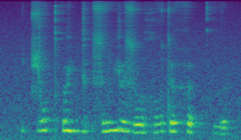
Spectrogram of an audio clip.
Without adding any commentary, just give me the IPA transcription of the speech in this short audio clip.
t͡ɕ ɔ̤ kʰ ɵ j ɡ e ʔ s ə̤ v j ɘ z ʊː x ɔ̤ t ə h ə ʔ kʷʰ ə̤

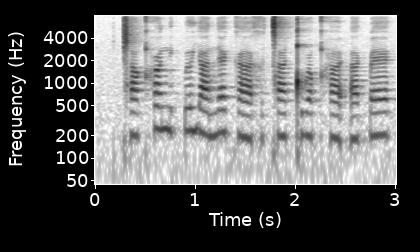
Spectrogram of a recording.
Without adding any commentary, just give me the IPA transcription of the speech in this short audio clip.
ǁ a˨ qʰ u˦ n e˨ k͡p ə˦ j a˨ n æ˦ k a˨ x ə˨ ǀ a˦ ǃ u˦˨ qʰ æ˦ ʔ a˨ k͡p æ˦

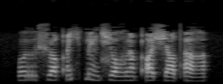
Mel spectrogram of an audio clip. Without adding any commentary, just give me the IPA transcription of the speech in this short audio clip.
o r ʃ u qʼ ẽ ç ɓ ẽ ɡ ɕ o ʁ l ẽ qʼ a ʃ ɑ tʼ a ʁ

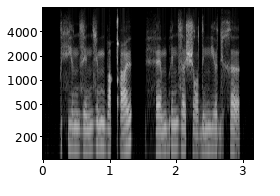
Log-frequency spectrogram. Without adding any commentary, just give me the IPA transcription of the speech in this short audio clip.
fʲ o n z ɪ n z ʏ m b ə qʼ ʏ | h ɛ m b ɪ n z ɜ ʃ ɔ d ɪ mʲ ə˞ d ʏ x ɜ

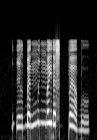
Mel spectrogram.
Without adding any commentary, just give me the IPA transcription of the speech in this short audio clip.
ʔ i˧ l ɓ ɛ˦ ŋ͡m i˦ ŋ͡m ɛ˦ j ɾ ɛ˧ s pː ɛ˦˨ ɐ̯ ɓ u˨

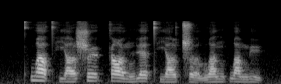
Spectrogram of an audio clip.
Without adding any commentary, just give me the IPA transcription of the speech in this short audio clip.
kʰ w ä˥˩ t̪ʰ j ä˧˥ ʂ ɻ̩˥ k ɑ˥˧ ʊ̯ n̪ ɥ ɛ˥˩ t̪ʰ j ä˧˥ ʈ͡ʂ ɤ˨˩ l w a˥ n p w ä˥˧ m y˥˩

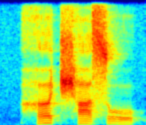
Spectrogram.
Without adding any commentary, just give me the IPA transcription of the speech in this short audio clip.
h ɐ t͡ʃʰ a s o

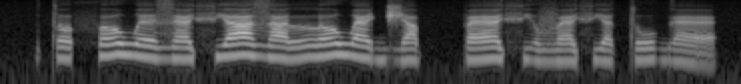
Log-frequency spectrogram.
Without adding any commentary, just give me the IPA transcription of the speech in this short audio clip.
t ʌ θ ʌ w ɛ z æ fʲ a z a lː ʌ w æ d͡ʒ a pː æ fʲ ʌ v æ fʲ a t o ɡ æ

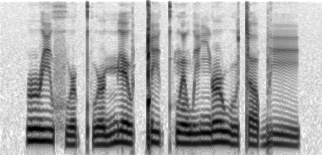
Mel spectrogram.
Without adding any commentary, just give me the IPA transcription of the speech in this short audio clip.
ɹ i˦ xʷ ə˞˨ kʷʼ ə˞˨ mʲ ɛ˦˨ u̯ ǃ i˦˨ kʷʰ æ̃˦ w i˦ ŋ ə˞˦ w u˨ t ʌ˨ b i˦˨

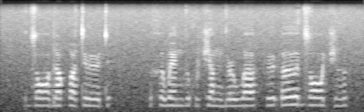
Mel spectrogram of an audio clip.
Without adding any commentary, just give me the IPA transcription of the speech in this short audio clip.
d͡z ɔː d əː qʷ ɛ t øː t | x ə w ɛ n d ə χʷ ə̤ t͡ʃ ɐ ŋ d ə˞ w ɐ | ø ʔ əː d͡z ɔː t͡ʃ ə̤

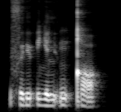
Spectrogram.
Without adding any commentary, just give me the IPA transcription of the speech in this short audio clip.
s ɯ ɾʲ ɯ ʔ e ʎ æ lʲ o̰ ŋ ḛ ǃ ɑ

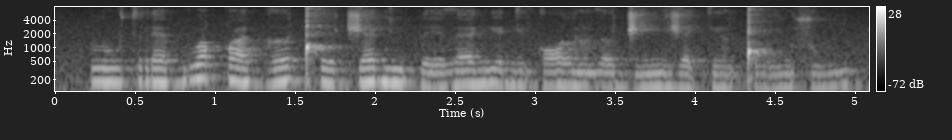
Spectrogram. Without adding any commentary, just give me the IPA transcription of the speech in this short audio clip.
l u t r ɛ b u qʷ ɛ bʱ ə ǃʰ e t͡ʃ ɛ ɡ ĩ p e ð ɛ nʲ ɛ dʲ ə̃ k ɔ l ə̃ ð ə d͡ʒ ĩ ʒ ɛ tʲ ə̃ ǃ u l ĩ sʷ i

